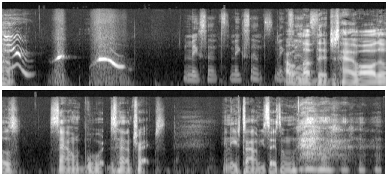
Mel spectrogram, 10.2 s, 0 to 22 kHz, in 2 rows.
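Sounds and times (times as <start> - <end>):
person whistling two notes: 0.6 - 1.8
speech: 2.5 - 7.4, 8.0 - 10.2.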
